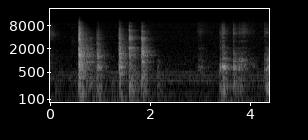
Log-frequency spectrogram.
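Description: Kitchen clatter while pie-crust dough is mixed by hand in a stainless steel bowl on a gas stove grate: a quick run of sharp knocks and clinks in the first two seconds, then a few more near the end.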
